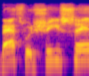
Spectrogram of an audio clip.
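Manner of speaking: put-on poor North Carolina accent. Retelling how his stepdad quotes The Office, in a really bad North Carolina accent. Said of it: "really bad North Carolina accent".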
